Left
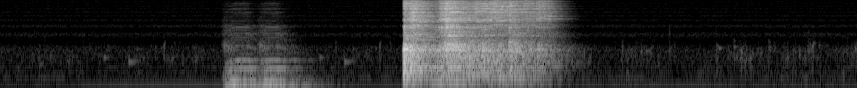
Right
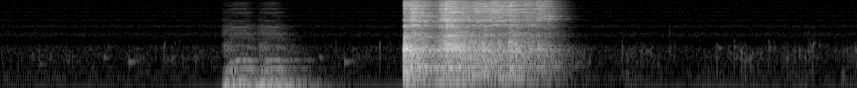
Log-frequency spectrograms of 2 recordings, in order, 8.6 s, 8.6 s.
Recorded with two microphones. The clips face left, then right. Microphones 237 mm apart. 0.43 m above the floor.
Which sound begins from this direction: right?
A phone buzzing, at 2.2 s.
